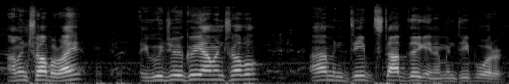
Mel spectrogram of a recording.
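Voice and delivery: ordinary delivery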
